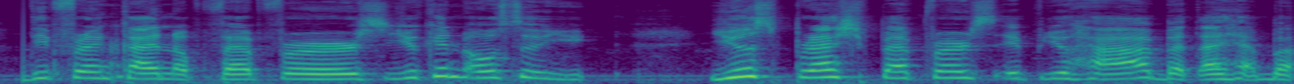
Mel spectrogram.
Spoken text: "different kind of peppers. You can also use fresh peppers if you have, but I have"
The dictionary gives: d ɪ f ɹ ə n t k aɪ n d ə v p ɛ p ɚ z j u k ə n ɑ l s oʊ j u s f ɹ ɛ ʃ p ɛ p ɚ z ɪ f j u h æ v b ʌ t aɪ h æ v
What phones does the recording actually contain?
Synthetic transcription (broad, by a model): d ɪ f ɹ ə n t k aɪ n d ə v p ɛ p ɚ s j u k ə n ɑ l s oʊ j u s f ɹ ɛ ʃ p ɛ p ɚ s ɪ f j u h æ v b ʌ t aɪ h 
